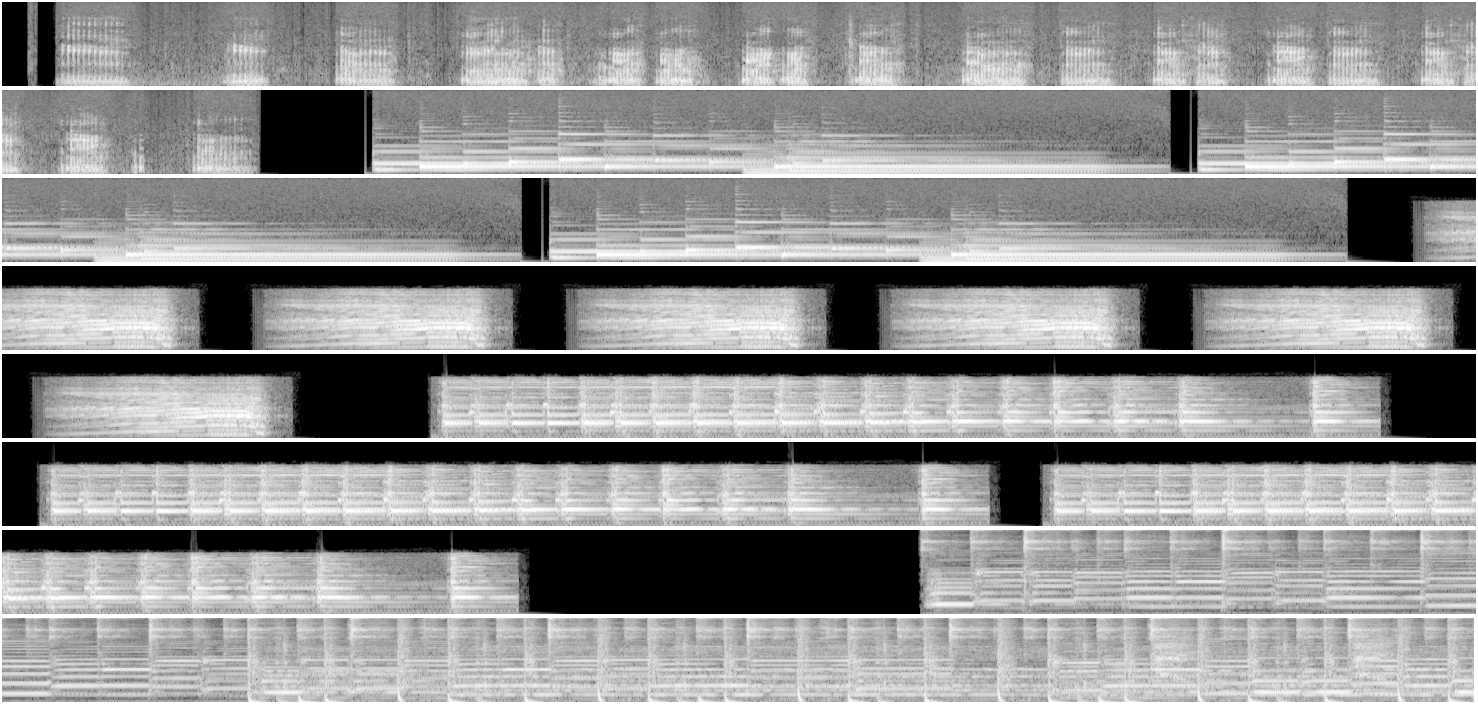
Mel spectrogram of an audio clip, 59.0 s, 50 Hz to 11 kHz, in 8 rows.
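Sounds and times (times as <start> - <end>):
pig grunting: 0.3 - 8.7
cow mooing: 21.9 - 30.9.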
